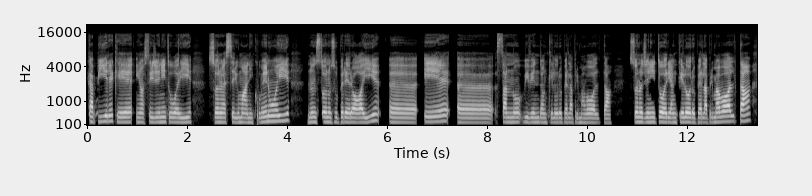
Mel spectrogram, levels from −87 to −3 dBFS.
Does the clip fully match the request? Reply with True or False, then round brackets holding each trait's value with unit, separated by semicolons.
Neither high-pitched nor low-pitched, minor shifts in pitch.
True (180 Hz; 1.3 semitones)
